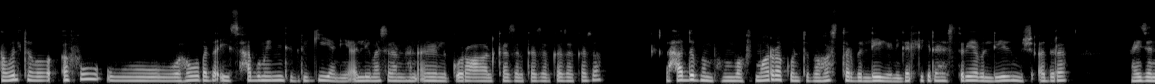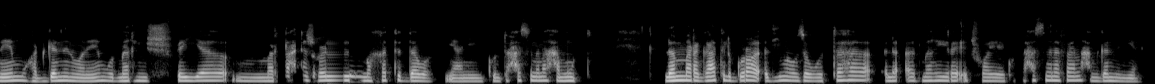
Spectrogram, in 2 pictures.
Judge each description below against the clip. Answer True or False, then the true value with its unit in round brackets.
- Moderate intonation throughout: False (2.1 semitones)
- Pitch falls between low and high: True (175 Hz)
